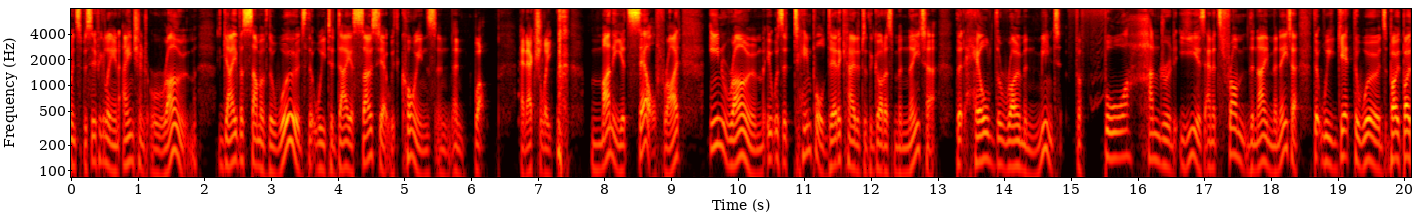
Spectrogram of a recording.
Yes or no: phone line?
no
